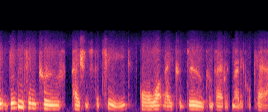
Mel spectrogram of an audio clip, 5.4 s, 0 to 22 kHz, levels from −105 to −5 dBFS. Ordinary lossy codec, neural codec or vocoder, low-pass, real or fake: MP3, 48 kbps; none; 7.2 kHz; real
